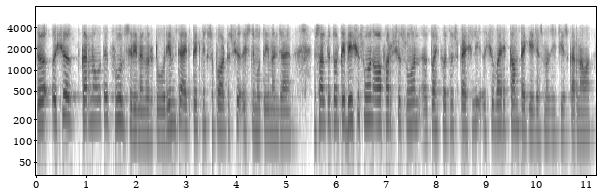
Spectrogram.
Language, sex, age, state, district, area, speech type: Kashmiri, male, 18-30, Jammu and Kashmir, Srinagar, urban, conversation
